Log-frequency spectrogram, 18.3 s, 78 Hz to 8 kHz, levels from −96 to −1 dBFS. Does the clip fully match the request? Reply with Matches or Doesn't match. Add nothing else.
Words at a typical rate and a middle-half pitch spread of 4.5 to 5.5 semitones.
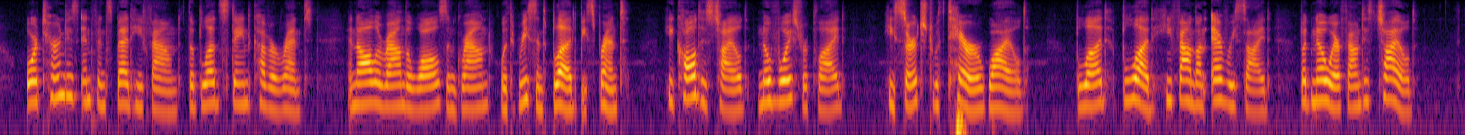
Doesn't match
